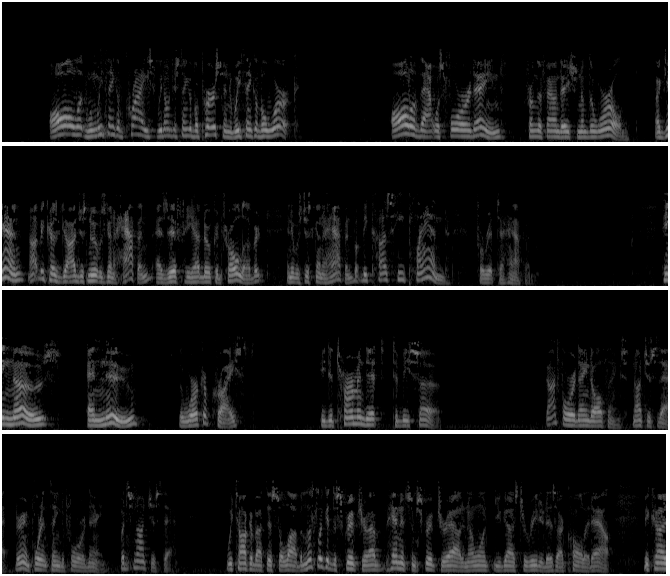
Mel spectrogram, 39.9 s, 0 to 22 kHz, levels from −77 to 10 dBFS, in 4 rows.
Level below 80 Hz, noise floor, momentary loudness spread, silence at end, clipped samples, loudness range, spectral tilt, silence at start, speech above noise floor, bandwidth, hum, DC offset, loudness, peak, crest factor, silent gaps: -76 dBFS; -77 dBFS; 12 LU; 0 s; under 0.1%; 7 LU; -4 dB/octave; 0.7 s; 40 dB; 5.8 kHz; none; under 0.1%; -37 LUFS; -18 dBFS; 20 dB; none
